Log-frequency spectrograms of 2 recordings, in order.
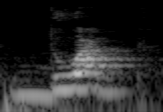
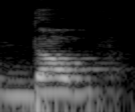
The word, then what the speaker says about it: douab: Douab. On dit douab. Il y en a qui disent dob. Mais je pense que ça, c'est avec une prononciation très francophone. Je ne sais pas pourquoi. Douab.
